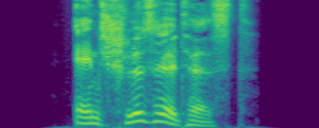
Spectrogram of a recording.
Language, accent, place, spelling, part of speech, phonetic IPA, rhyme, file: German, Germany, Berlin, entschlüsseltest, verb, [ɛntˈʃlʏsl̩təst], -ʏsl̩təst, De-entschlüsseltest.ogg
- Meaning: inflection of entschlüsseln: 1. second-person singular preterite 2. second-person singular subjunctive II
